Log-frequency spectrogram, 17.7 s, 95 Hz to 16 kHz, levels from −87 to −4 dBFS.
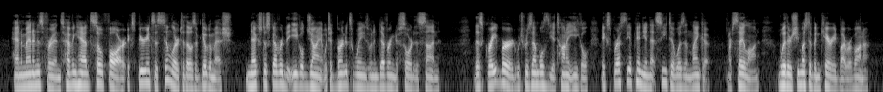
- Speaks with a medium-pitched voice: No, low, 130 Hz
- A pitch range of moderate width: Yes, average, 3.1 semitones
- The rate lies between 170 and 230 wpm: Yes, average, 190 wpm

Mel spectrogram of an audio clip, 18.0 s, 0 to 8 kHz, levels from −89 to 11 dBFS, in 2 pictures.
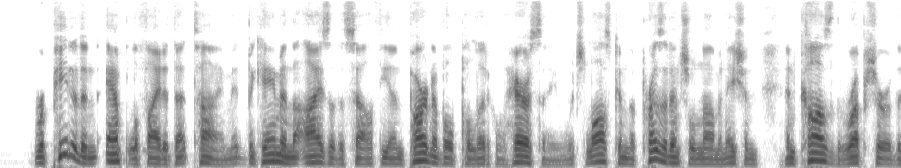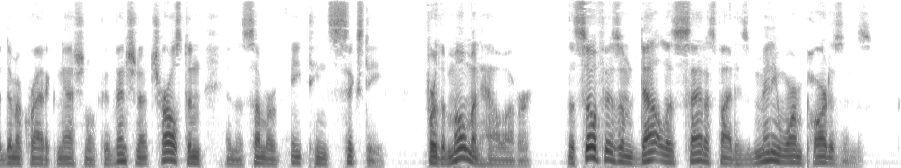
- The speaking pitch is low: Yes, very low, 95 Hz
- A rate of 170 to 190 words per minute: Yes, average, 175 wpm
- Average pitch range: Yes, average, 4.8 semitones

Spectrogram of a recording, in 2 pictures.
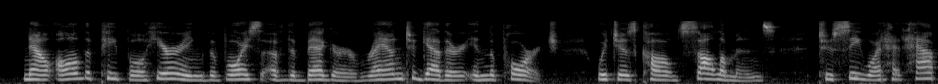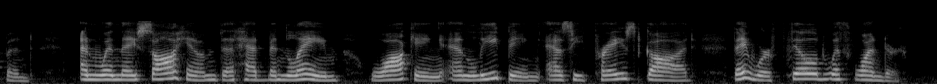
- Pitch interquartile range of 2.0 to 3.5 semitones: Yes, average, 2.9 semitones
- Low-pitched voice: No, high, 215 Hz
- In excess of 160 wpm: No, average, 145 wpm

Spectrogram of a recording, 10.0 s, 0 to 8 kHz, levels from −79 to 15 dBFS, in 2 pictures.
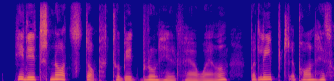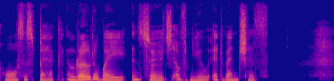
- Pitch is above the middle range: No, medium, 155 Hz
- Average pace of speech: No, slow, 130 wpm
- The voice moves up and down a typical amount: No, wide, 5.7 semitones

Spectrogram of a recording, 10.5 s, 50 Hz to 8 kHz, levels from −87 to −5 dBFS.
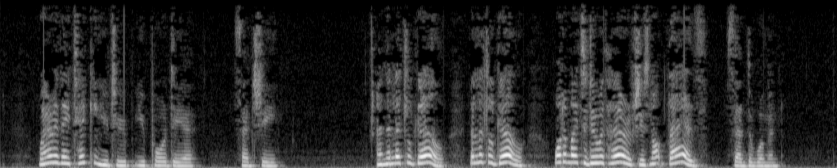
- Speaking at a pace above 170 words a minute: Yes, average, 185 wpm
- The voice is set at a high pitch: Yes, very high, 255 Hz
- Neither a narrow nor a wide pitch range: No, wide, 8.9 semitones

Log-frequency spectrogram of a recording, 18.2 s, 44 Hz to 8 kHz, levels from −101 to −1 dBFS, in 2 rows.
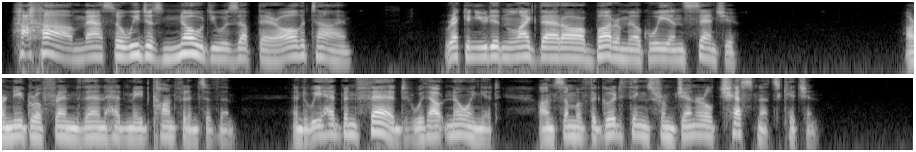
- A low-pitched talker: Yes, low, 130 Hz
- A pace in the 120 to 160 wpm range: No, average, 170 wpm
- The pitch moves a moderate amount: Yes, average, 4.9 semitones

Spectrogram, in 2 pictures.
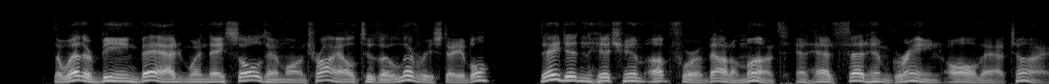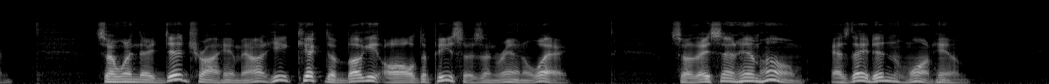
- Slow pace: No, average, 165 wpm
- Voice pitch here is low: Yes, low, 120 Hz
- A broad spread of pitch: Yes, wide, 8.2 semitones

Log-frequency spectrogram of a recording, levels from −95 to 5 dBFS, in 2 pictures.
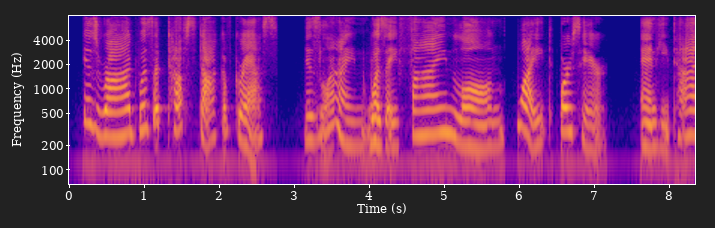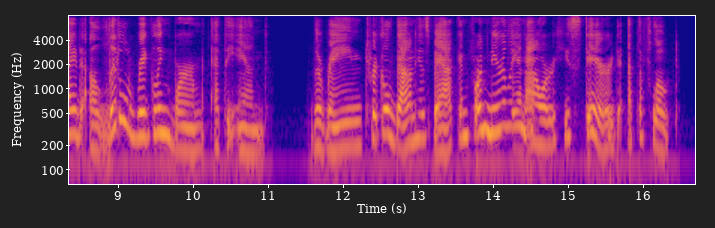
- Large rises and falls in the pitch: Yes, wide, 6.9 semitones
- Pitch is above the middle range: Yes, high, 230 Hz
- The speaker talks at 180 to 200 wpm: No, average, 155 wpm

